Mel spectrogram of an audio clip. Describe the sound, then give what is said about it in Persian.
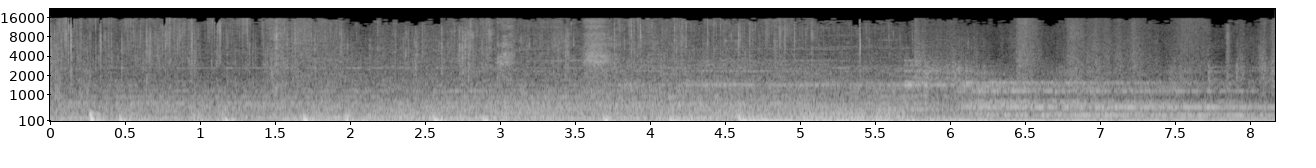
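Muffled, deep heartbeat thumps of prey being squeezed by a boa snake pulse steadily for several seconds, the gaps stretching as they slow, before a low sustained rumble swells up and takes over. “مارهای بوا شکارشون رو فشار میدن تا اینکه دیگه هیچ ضربان قلبی رو حس نکنن.”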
